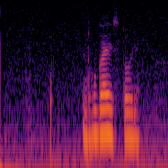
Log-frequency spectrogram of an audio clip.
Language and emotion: Russian, neutral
